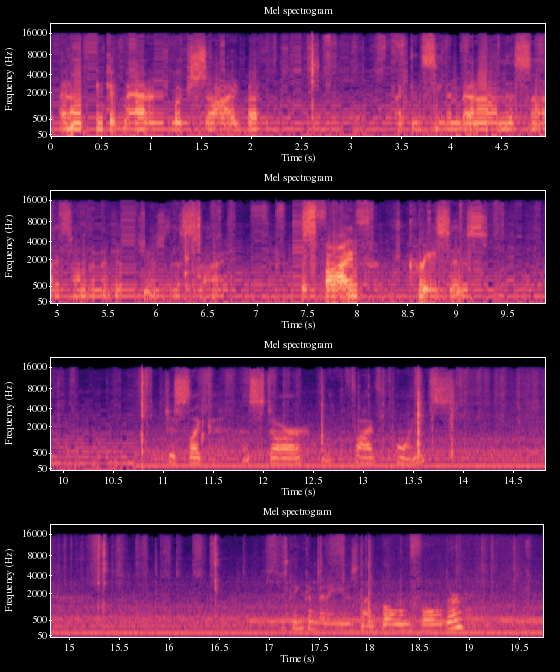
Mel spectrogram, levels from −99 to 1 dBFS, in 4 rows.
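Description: From 0.01 s to 10.73 s the audio has a robotic sound from repeated short buffers: a rigid, metallic buzz fixed at 188 Hz. Most of the time is filled by repeating a chunk of about 5.3 ms, likely because new audio arrived too seldom.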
